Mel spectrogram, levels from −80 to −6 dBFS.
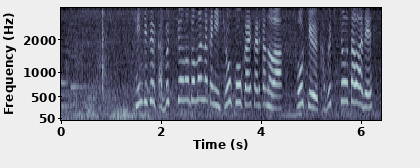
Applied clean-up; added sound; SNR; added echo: none; Wood + Water tap, faucet; 19 dB; none.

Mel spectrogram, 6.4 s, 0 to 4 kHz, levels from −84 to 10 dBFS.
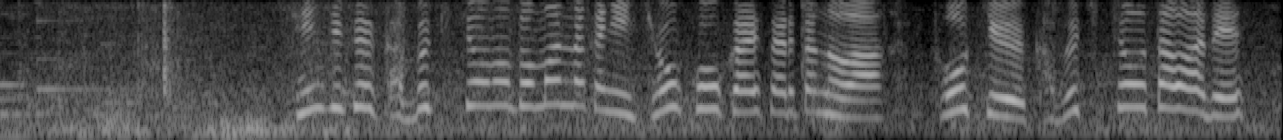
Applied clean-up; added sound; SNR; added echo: none; none; none; none.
